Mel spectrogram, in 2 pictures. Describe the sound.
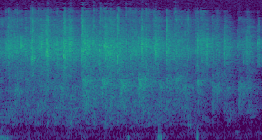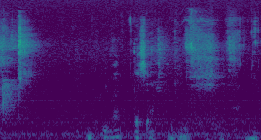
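An audience at a kinship group claps steadily to welcome a man coming down to share a brief testimony, a dense crackle of many hands lasting about four seconds before cutting off, followed by quieter voices and faint background noise.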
